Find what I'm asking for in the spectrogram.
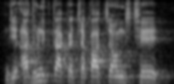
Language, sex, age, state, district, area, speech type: Maithili, male, 45-60, Bihar, Madhubani, rural, spontaneous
